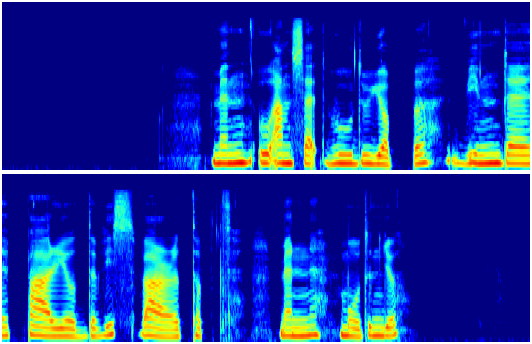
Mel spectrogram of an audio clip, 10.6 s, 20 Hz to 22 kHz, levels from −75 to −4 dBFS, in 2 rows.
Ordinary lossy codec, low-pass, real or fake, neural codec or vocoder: none; 14.4 kHz; fake; vocoder, 44.1 kHz, 128 mel bands every 512 samples, BigVGAN v2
